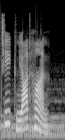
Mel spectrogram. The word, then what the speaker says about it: Thich Nhat Hanh: multiple names one being thich nyat han pronounced te han was named nguyen din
